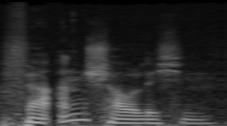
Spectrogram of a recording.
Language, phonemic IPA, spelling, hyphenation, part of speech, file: German, /fɛɐ̯ˈʔanʃaʊ̯lɪçn̩/, veranschaulichen, ver‧an‧schau‧li‧chen, verb, De-veranschaulichen.ogg
- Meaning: to illustrate, to exemplify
